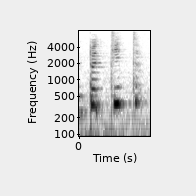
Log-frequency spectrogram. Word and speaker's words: petite: However, if you wanna say a little girl, you will say une petite fille.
